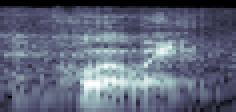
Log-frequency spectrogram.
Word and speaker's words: Huawei: I've been working hard to pronounce your company name properly. Huawei.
